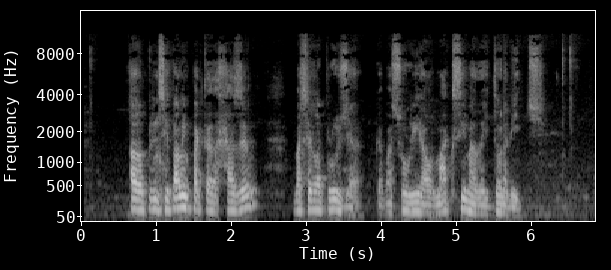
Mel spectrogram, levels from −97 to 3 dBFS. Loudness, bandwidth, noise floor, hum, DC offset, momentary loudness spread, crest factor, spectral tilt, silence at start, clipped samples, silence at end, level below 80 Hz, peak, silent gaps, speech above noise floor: -29 LUFS; 11.5 kHz; -66 dBFS; none; under 0.1%; 14 LU; 20 dB; -5.5 dB/octave; 0.65 s; under 0.1%; 0.7 s; -60 dBFS; -10 dBFS; none; 38 dB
